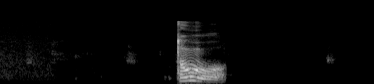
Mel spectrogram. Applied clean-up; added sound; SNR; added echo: none; none; none; none.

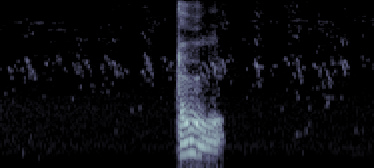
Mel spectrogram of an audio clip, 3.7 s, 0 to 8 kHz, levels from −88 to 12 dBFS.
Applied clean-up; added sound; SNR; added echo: classical method spectral subtraction.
